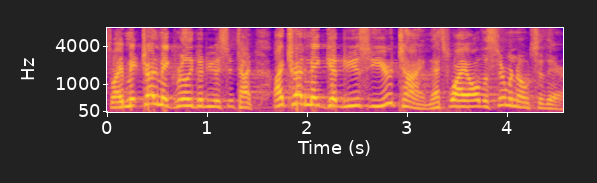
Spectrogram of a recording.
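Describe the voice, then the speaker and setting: A man with a high pitch speaks at a very fast pace. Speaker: pastor. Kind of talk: sermon. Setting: church.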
